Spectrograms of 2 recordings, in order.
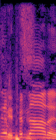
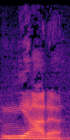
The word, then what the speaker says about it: empanada: I feel like I should at least buy him some empanadas. Yeah. There's no Tilde. It's empanada, not nyada. There is no Enya in there.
